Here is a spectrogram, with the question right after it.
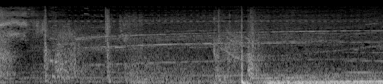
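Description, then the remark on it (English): A Kringle 3000, a 500 reindeer power jet turbine engine for Santa's sleigh, spools up. Its high whine climbs steadily in pitch over a mechanical whir, punctuated by a few sharp clicks, with a low rumble swelling near the end. “It's a Kringle 3000, a 500 reindeer power jet turbine engine.”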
